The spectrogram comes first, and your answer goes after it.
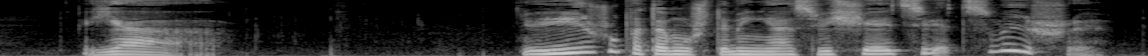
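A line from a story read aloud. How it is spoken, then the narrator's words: Perfectly natural tone. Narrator (Russian): совершенно естественным тоном произнес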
